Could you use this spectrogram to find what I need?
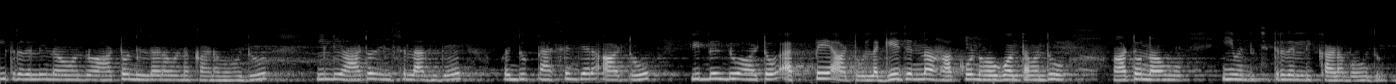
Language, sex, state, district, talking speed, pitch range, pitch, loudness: Kannada, female, Karnataka, Raichur, 115 wpm, 210-240 Hz, 220 Hz, -22 LUFS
